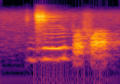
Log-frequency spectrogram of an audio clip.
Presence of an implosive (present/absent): absent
